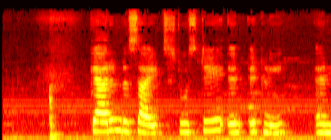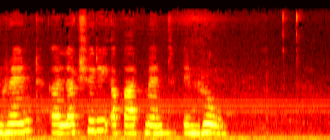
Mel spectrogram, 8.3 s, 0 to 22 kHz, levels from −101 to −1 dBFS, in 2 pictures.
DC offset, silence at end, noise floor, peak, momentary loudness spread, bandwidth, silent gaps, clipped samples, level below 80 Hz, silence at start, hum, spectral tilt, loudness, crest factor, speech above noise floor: under 0.1%; 0 s; -40 dBFS; -2 dBFS; 17 LU; 16.5 kHz; none; under 0.1%; -42 dBFS; 0.05 s; none; -5.5 dB/octave; -20 LUFS; 18 dB; 21 dB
